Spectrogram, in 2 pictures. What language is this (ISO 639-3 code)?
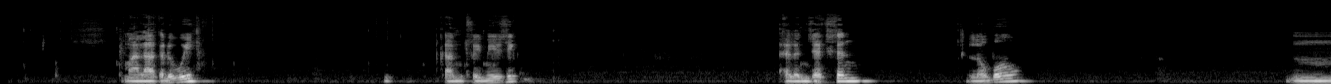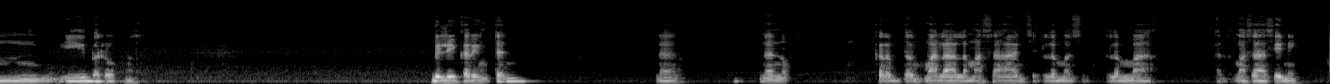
kzi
